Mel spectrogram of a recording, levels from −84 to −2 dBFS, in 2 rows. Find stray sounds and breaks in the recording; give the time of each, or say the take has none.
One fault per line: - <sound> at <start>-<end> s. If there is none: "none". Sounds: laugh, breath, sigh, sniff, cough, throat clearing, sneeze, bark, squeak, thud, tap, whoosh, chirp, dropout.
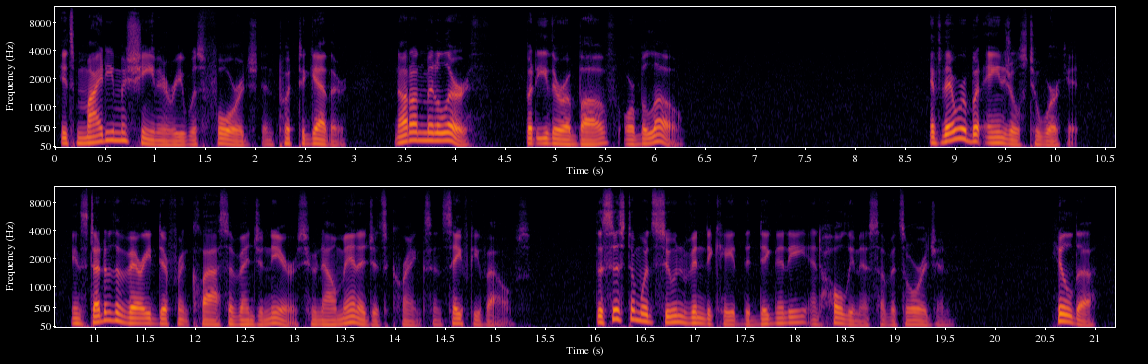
none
